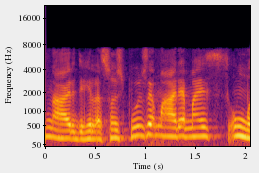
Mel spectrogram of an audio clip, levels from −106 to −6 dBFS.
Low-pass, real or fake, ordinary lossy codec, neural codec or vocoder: 7.2 kHz; real; none; none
